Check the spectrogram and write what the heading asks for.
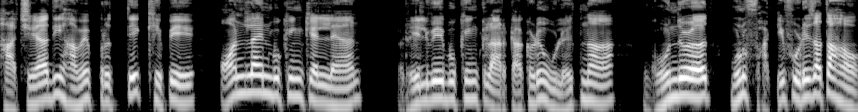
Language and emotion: Goan Konkani, fearful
